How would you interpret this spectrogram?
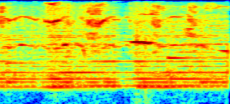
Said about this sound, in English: And a man stops, sees his little dog, needs help. That the mother's anxious. The puppy's crying.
